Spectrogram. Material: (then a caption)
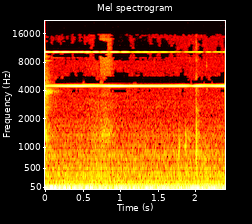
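Silver or gold. A silver or gold bullion coin rests in a pocket pinger after being struck with a stack stick, giving a sustained, bell-like high ping with a faint upper overtone. The pure tone rings on steadily for the whole clip without fading over a low background rumble. The long ring marks the coin as genuine precious metal.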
